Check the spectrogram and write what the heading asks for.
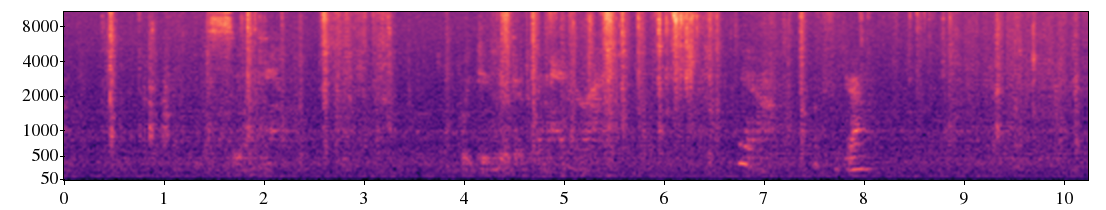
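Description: Quiet rustling and crinkling of ribbon and artificial greenery being handled and tucked into a bow on a grapevine wreath, with scattered light clicks and taps. Two brief soft vocal sounds come about seven and eight seconds in.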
